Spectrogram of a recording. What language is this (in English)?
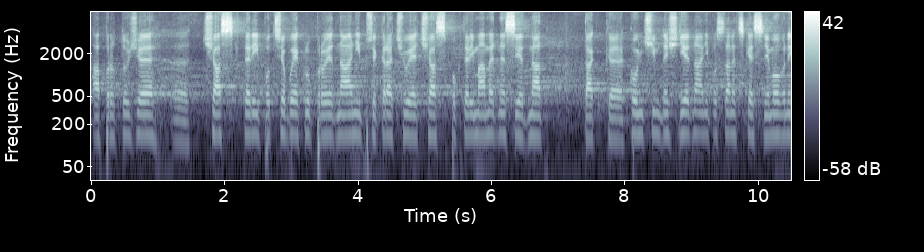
Czech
